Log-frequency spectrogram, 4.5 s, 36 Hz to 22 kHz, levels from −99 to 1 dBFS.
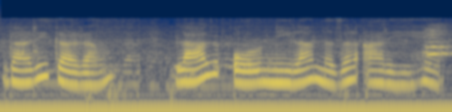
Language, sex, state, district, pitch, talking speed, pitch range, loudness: Hindi, female, Arunachal Pradesh, Papum Pare, 195 Hz, 130 wpm, 180-225 Hz, -17 LUFS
